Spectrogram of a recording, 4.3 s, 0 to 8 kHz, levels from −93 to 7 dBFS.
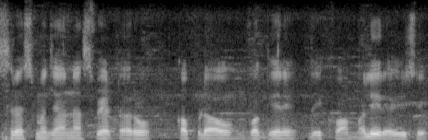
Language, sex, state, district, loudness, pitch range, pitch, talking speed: Gujarati, male, Gujarat, Gandhinagar, -18 LUFS, 110-115 Hz, 110 Hz, 125 wpm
